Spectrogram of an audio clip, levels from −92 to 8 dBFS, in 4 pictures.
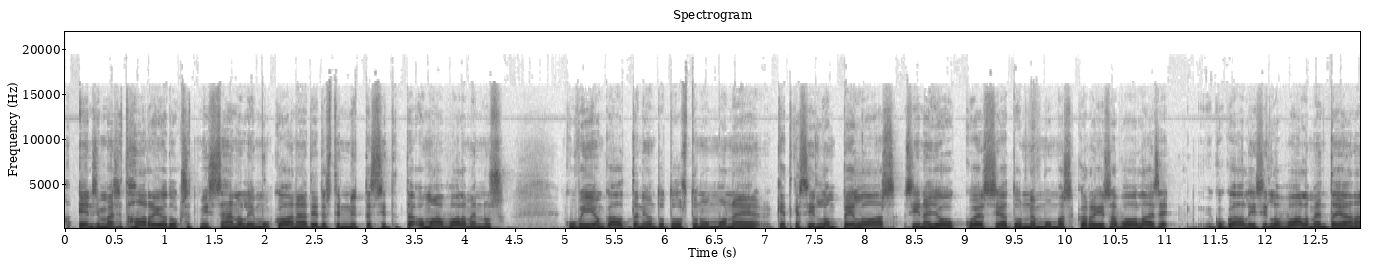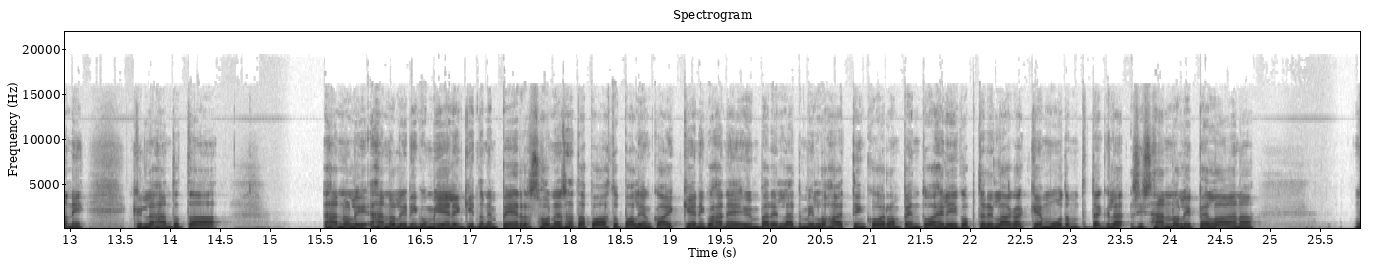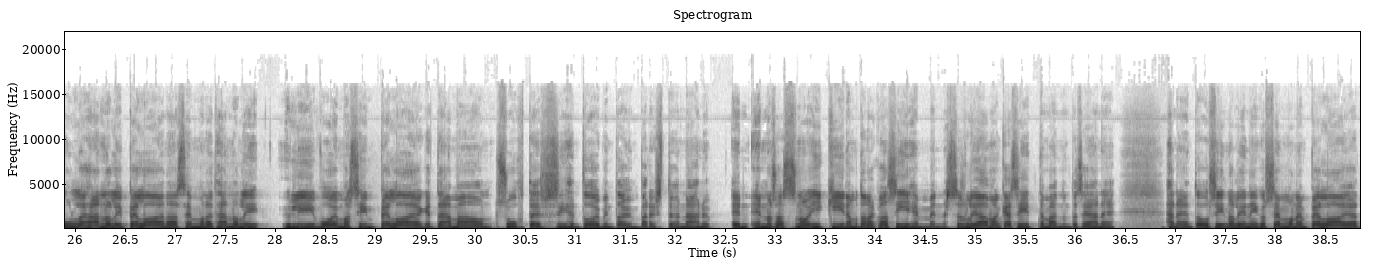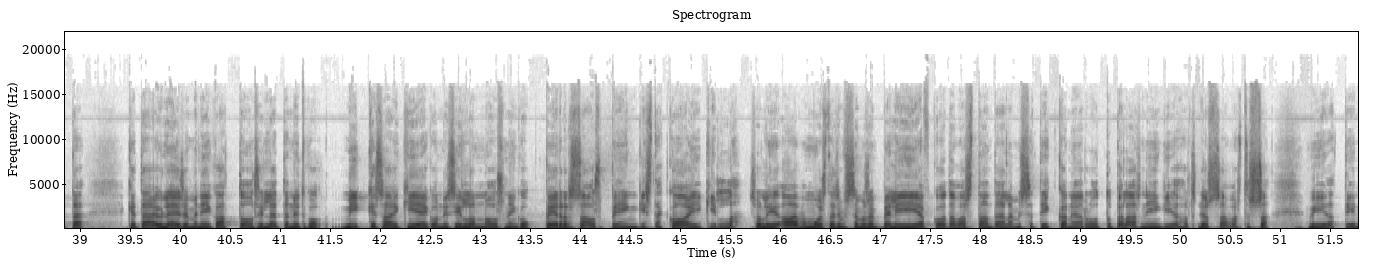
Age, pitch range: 20-39, 110-125 Hz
